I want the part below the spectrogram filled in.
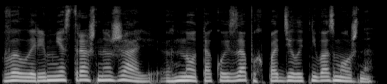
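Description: A woman reading as a gentle, sympathetic witch therapist. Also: on the low side, steady tone, normal speed, no room sound, studio quality, lightly acted. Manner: gentle, reasoning.

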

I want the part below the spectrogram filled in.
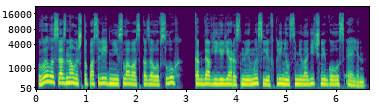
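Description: A woman narrates a fantasy novel in a steady, even storytelling manner. Her voice sits on the low side for a woman, and it is recorded close and dry, with no room echo. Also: moderate pace, clear, resonant tone. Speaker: audiobook narrator. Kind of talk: scripted narration.

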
